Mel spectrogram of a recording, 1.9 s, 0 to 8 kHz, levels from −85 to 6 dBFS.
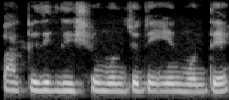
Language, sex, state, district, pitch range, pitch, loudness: Bengali, female, West Bengal, Purulia, 180-200 Hz, 190 Hz, -17 LUFS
